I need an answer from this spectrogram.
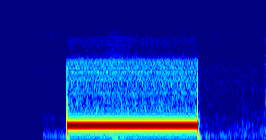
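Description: A ringback tone from an outgoing telephone call to an author sounds as a single steady, mid-pitched electronic tone lasting about one second. It starts and stops abruptly, with silence on either side.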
